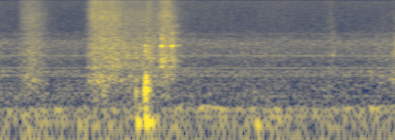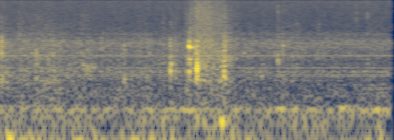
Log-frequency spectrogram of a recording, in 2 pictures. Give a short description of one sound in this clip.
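Paper pages rustle.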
